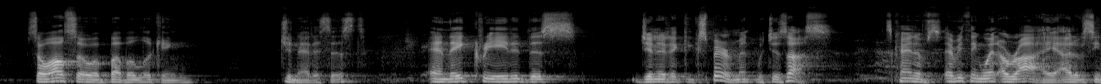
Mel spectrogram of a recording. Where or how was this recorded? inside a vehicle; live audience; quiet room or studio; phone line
live audience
